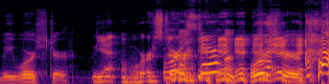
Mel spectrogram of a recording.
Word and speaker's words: Worcester: Worcester. It's all in the pronunciation, It's Heidi.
